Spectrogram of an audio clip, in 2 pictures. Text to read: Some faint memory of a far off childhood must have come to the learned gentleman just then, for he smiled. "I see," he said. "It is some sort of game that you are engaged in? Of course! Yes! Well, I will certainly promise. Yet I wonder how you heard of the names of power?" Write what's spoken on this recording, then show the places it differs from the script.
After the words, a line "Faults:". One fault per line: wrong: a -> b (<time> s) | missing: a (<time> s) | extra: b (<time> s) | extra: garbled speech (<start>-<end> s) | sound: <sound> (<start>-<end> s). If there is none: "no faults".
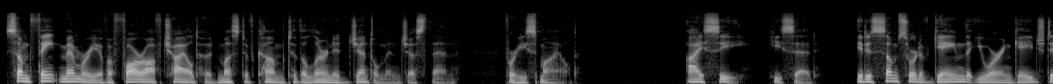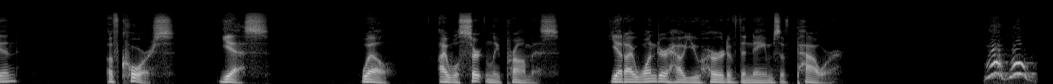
Some faint memory of a far off childhood must have come to the learned gentleman just then, for he smiled. "I see," he said. "It is some sort of game that you are engaged in? Of course! Yes! Well, I will certainly promise. Yet I wonder how you heard of the names of power?"
Faults:
sound: bark (20.4-20.9 s)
